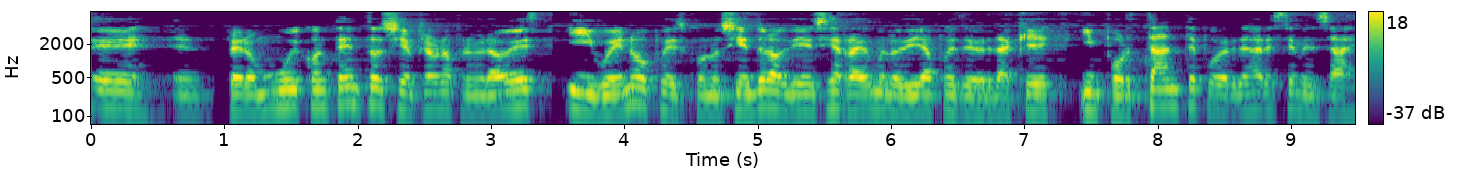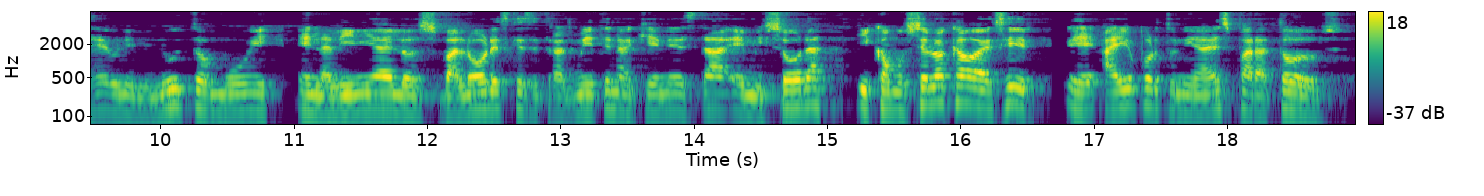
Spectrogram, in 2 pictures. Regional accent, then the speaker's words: Bogotá, Colombia; moved away as an adult; also born or lived in Cúcuta, Norte de Santander, Colombia; yo vengo de, Bogotá en el año 2018, aunque nací en Cúcuta, pero todo el tiempo, digamos, que estuve, eh, digamos, en el centro del país

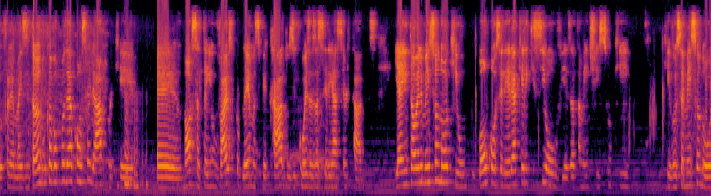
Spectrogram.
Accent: southern Minas Gerais, Brazil; moved away as an adult; now in São Bernardo do Campo, Brazil; Nós somos do sul de Minas Gerais e nós estamos aqui em São Bernardo cerca de 12 anos

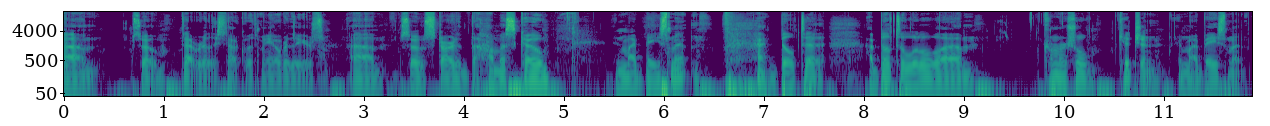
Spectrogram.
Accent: Kansas City, Missouri, United States; moved away as an adult; also born or lived in Blue Valley; now in California, United States; I'm from Kansas City, born and raised

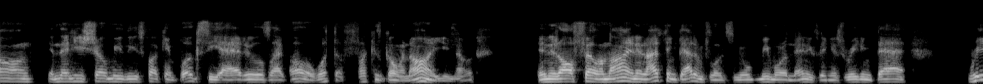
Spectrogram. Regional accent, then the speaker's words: Flagstaff, Arizona, United States; growing up in Flagstaff

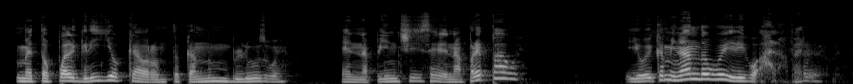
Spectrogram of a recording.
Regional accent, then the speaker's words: Ciudad Juárez, Chihuahua, Mexico; soy de Juárez y estoy acostumbrado a que la ciudad más cercana está a dos horas

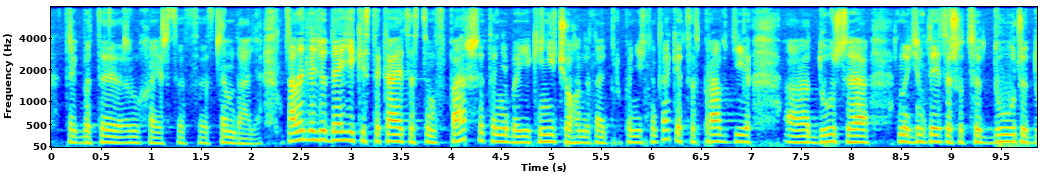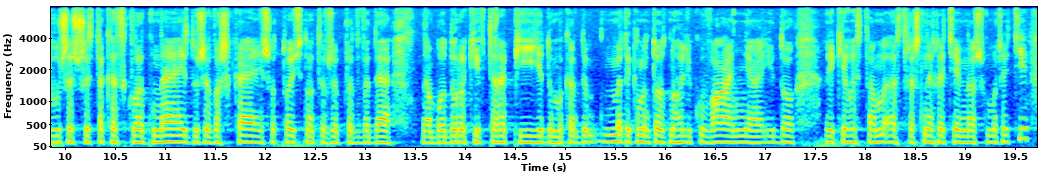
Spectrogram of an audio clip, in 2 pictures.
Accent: Lviv, Lviv Oblast, Ukraine; я з Львова

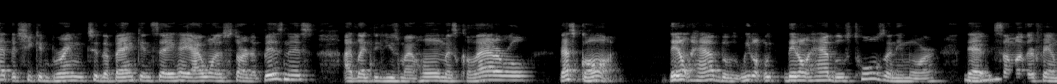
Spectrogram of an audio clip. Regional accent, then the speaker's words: Philadelphia, Pennsylvania, United States; I grew up in South Philly

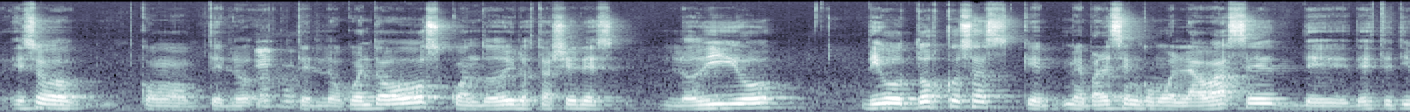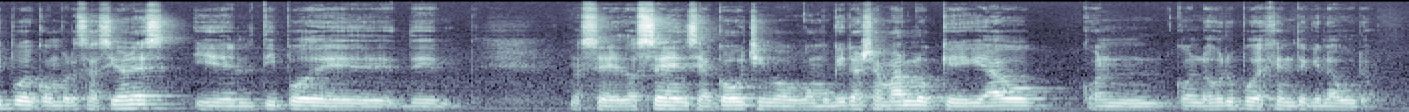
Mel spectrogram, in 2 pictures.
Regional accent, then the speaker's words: Argentina

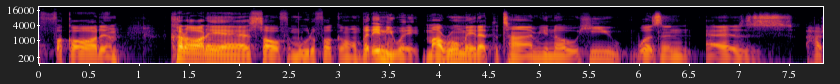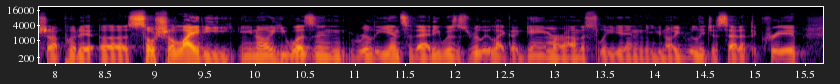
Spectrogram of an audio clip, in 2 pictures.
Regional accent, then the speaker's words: Toledo, Ohio, United States; moved away as an adult; also born or lived in Los Angeles, California; now in Phoenix, United States; I am from Toledo, Ohio, and I am currently in Phoenix, Arizona.

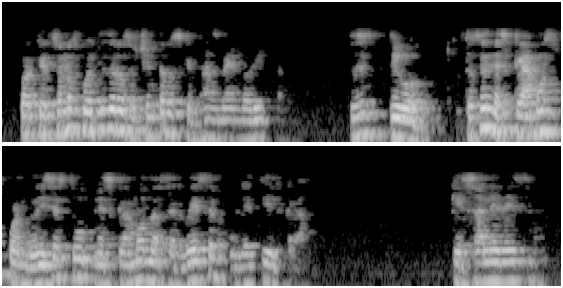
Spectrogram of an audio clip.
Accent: Tijuana, Baja California, Mexico; somos tijuanenses, californianos ante todo

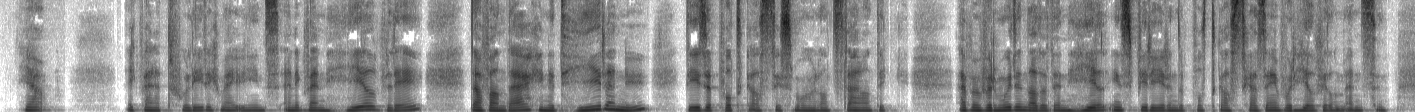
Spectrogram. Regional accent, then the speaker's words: Oosterzele, Flanders, Belgium; we hebben op dezelfde school gezeten in Oosterzeelen

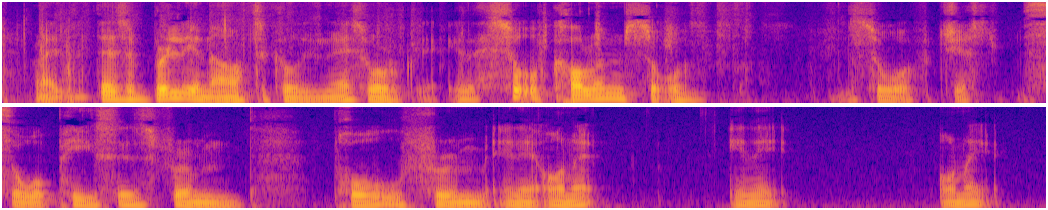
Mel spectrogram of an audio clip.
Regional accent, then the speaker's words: Suffolk, East of England, United Kingdom; accent: Suffolk; my strange Suffolk accent

